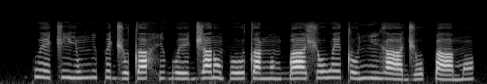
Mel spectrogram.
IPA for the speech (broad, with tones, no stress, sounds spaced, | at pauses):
kʷ eː˦˨ t͡ʃ i˦˨ j ũ˧ ŋ i˧ p e˧ d͡ʒ o˨ t a˧ h i˨ ɡʷ eː˨ d͡ʒ a˦ ɾ ɔ̃˨ p oː˧ t a˧ ŋ ɔ̃˧ ɡ͡b aː˧ ʃ o˦ w e˦ t o˨˦ ɲ ĩ˧ ɣ aː˨ d͡ʒ oː˨˦ k͡p aː˨ m ɔ̃˦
